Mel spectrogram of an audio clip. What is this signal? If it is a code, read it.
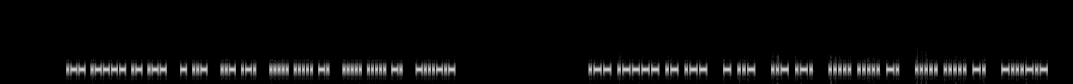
Morse code, heard as a keyed tone, about 63 wpm, 700 Hz. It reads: W1AW TU UR 55N 55N <BK> W1AW TU UR 55N 55N <BK>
